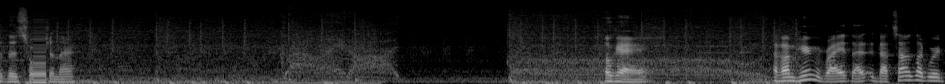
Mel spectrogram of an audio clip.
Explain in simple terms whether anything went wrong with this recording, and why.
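From 0.34 to 0.46 s there is a system hang loop. The computer froze briefly. A 10 ms scrap repeated twelve times, making a 100 Hz buzz.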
